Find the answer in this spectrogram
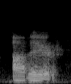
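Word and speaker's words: haber: have the present indicative forms of aver without pronouncing the h at all and then the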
